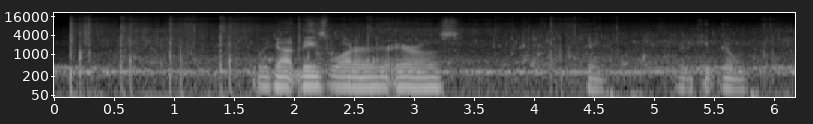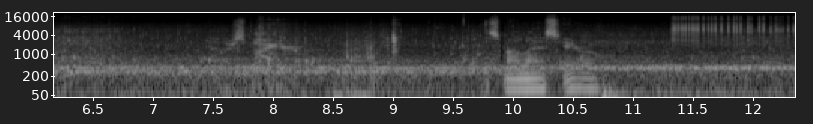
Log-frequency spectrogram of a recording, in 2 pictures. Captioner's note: whispers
